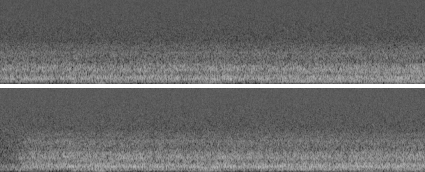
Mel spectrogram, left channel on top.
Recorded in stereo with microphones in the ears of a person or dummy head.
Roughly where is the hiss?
I don't hear a hiss.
